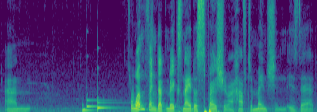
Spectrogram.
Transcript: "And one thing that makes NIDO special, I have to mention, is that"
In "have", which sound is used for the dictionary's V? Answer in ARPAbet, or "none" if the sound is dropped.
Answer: F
